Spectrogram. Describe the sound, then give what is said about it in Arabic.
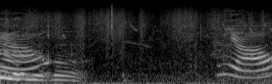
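A voice imitates a cat meowing: two drawn-out, rising-and-falling meows, one at the start and another at the end, with a quiet pause between them. Fairly loud. “مياو.”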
